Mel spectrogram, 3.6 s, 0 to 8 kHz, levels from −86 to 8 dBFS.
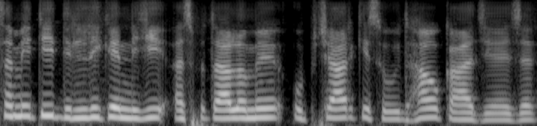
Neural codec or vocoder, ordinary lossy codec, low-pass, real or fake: codec, 16 kHz, about 1 kbps, DyCAST, with the encoder's durations; none; none; fake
